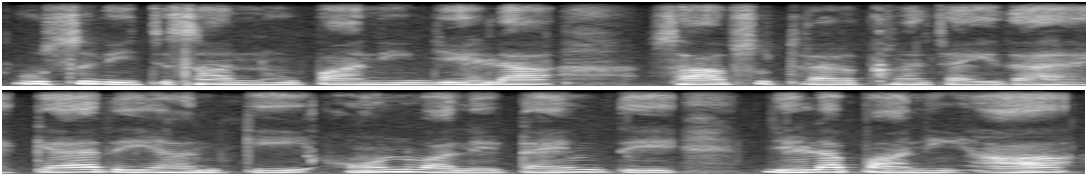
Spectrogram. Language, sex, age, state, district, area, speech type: Punjabi, female, 30-45, Punjab, Amritsar, urban, spontaneous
